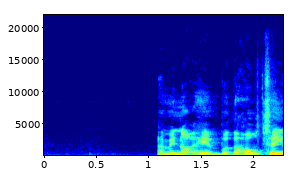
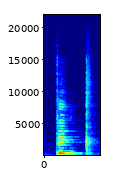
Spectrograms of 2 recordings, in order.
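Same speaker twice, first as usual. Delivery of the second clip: sharp high "dink!" much louder, like a ball chipped; mock dink sound; 12 dB louder than usual. Mimicking the chipped goal for viewers, high loud dink. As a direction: pop out a squeaky "dink!".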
